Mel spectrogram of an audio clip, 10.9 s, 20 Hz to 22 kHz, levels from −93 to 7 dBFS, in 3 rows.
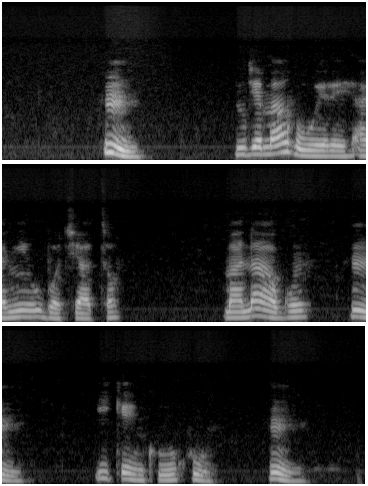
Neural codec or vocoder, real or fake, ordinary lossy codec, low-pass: none; real; none; 19.8 kHz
